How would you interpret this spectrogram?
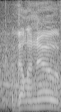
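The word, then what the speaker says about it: Villeneuve: alongside him chville nef by the way the pronunciation has changed at the request of Jack himself and uh of other members of his teams I know we've been calling his uncle jacqu villanu for years but this is the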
